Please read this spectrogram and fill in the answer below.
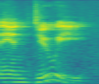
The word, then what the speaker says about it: andouille: Pasilla chile and andouille. Am I saying that right? – Yeah. – Those two L's are silent.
